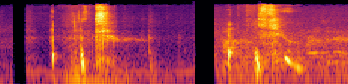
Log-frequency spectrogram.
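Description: A person sneezes repeatedly in quick succession, a run of sharp, close bursts with short breaths between them, loud and alone.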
